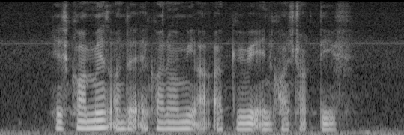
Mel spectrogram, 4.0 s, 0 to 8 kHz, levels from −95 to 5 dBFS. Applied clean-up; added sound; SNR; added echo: none; none; none; none.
